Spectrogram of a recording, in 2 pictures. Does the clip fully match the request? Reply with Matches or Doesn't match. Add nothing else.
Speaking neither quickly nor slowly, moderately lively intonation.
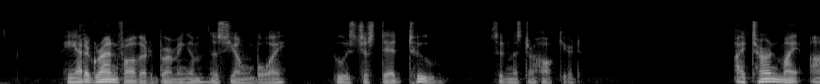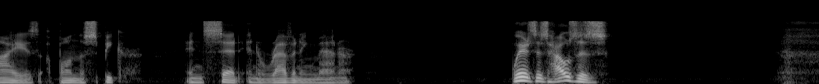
Doesn't match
